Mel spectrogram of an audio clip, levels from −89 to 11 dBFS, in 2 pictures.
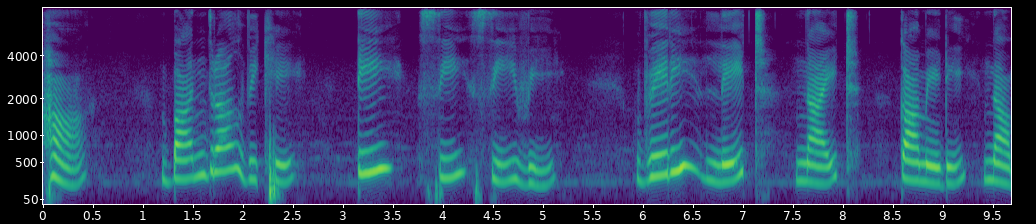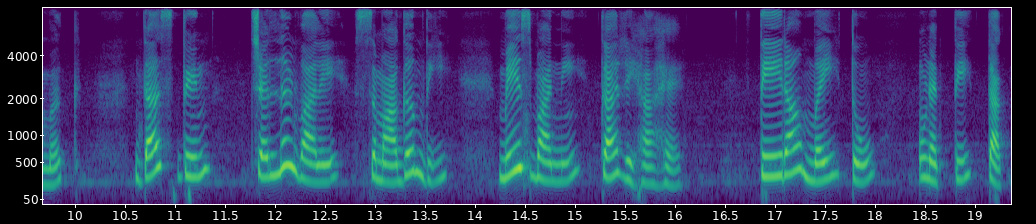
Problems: constant background noise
